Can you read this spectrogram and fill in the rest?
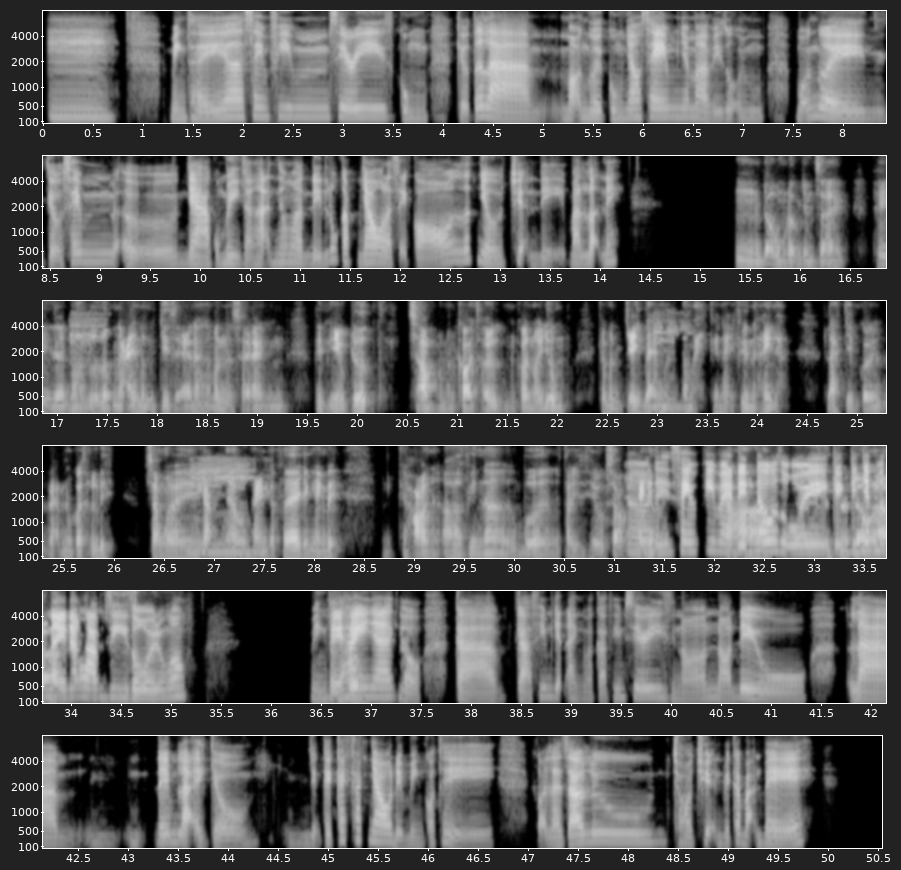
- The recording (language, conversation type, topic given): Vietnamese, podcast, Bạn thích xem phim điện ảnh hay phim truyền hình dài tập hơn, và vì sao?
- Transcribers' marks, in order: tapping; in English: "series"; other background noise; chuckle; in English: "series"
